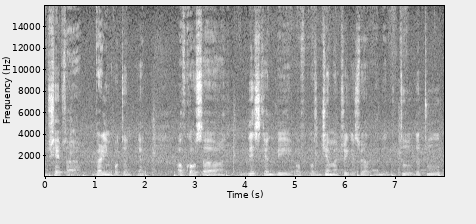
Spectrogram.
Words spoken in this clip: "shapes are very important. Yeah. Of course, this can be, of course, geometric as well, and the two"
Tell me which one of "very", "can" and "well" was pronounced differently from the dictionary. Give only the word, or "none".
none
